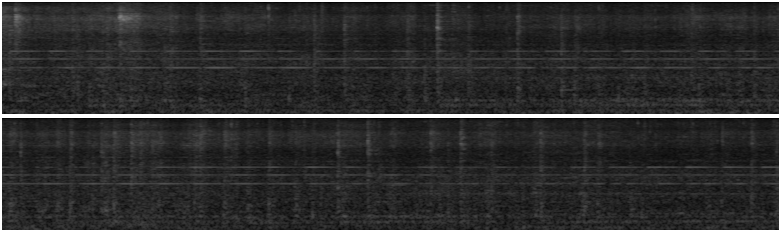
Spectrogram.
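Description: Freight train of flatcars rolling past a grade crossing: a steady low rumble with scattered wheel clicks, and a thin steady high ringing held throughout.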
